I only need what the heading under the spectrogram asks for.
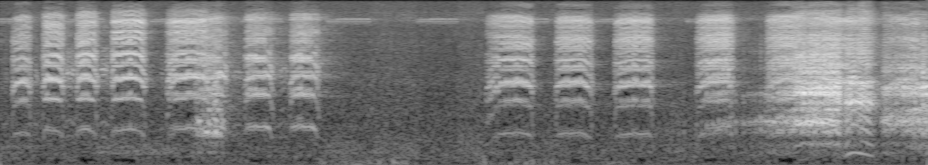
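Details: A nesting pair of blue-and-yellow macaws at their nest among trees gives harsh, raspy squawks in short bursts, several in quick runs, with a brief quiet gap mid-sequence.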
